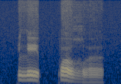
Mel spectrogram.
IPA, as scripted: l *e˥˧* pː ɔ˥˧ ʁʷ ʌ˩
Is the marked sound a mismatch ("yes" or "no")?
no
